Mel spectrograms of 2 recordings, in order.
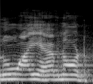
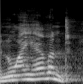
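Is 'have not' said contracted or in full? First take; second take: full; contracted. First: Have and not are said as two full words. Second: Have and not are joined into one contracted word. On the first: The speaker calls it wrong. "कभी पूरी form नहीं बोलते, no आई हैव नॉट, पूरा ऐसे नहीं बोलेंगे" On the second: The speaker calls it right. "शॉर्ट form ही बोलेंगे"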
